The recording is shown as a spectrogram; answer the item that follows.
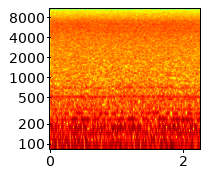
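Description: Faint, steady hiss with a low hum underneath: the noise of a blank stretch of videotape.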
